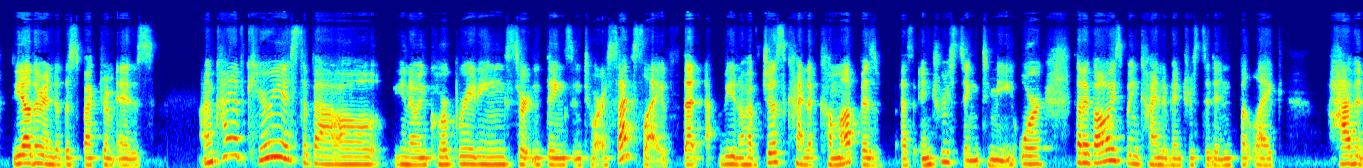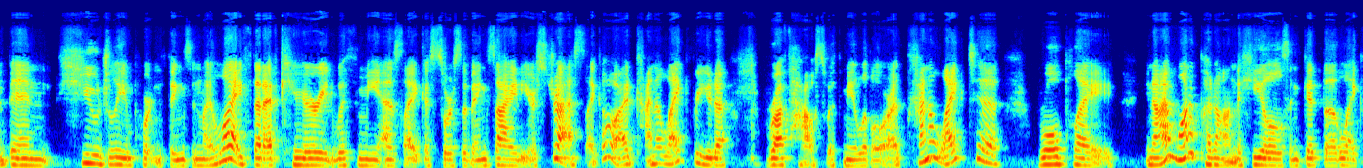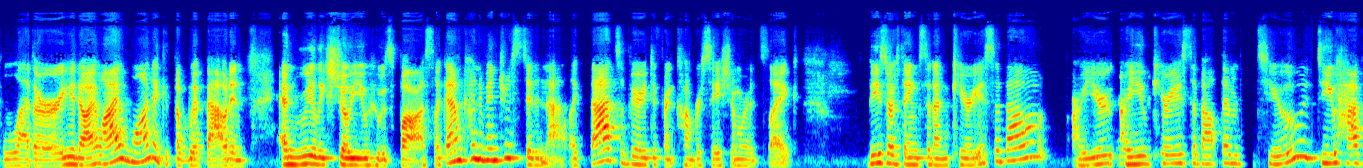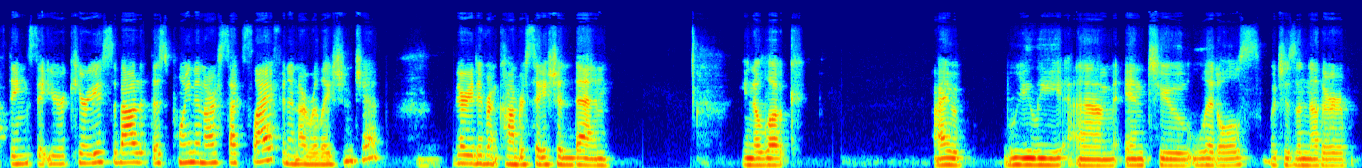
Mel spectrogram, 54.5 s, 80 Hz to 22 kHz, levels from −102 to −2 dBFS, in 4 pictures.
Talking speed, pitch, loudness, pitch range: 205 wpm, 170 Hz, -23 LUFS, 155-205 Hz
